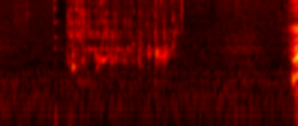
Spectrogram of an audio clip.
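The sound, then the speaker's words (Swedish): Warm water pours for about a second in a bright, gurgling trickle, then stops, with a sudden splash or clink at the very end. Fairly quiet, no talking. “Jag hörde att det var varmt.”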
